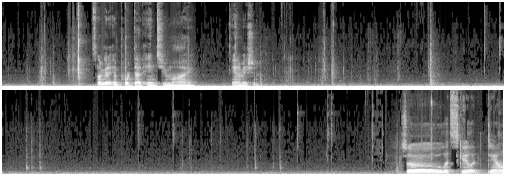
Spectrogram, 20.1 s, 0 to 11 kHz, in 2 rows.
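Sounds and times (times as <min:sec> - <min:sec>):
low electrical hum: 0:00.0 - 0:20.0
computer mouse clicks: 0:12.7 - 0:16.7.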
